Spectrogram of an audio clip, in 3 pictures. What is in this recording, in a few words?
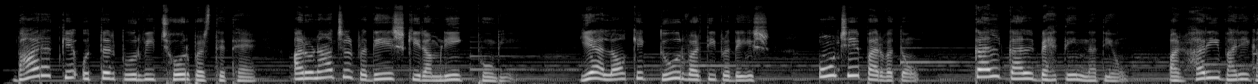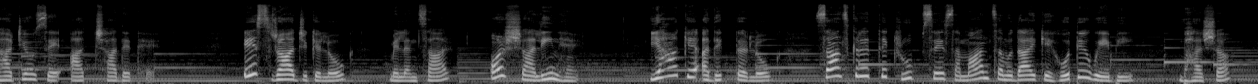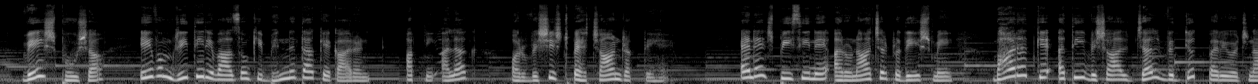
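documentary hindi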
